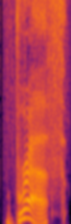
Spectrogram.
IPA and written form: breθ (Breath)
